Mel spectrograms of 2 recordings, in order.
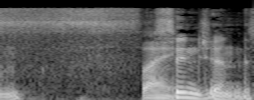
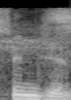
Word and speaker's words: St. John: St. John. It's pronounced St. John.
